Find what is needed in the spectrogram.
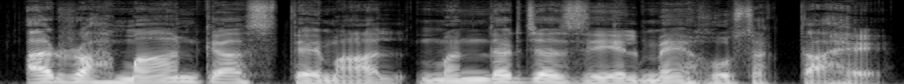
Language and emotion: Urdu, neutral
